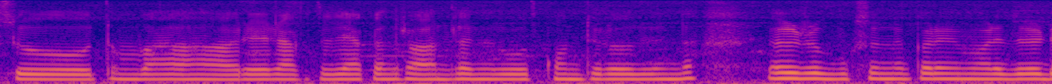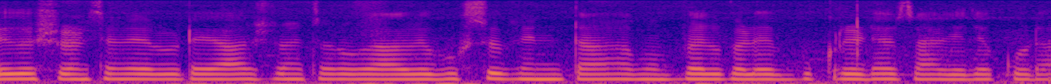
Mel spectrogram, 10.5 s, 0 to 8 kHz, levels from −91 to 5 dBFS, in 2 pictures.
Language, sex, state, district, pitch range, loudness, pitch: Kannada, female, Karnataka, Mysore, 180-185 Hz, -33 LUFS, 180 Hz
